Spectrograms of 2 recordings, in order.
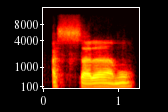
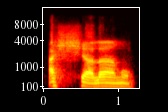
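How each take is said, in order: First: The s sound is a clear plain s. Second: The s sound is pronounced as sh. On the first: The speaker calls it right. "Jadi harus jelas sinnya" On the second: The speaker calls it wrong. "ada shin, ... ini tidak sah"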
